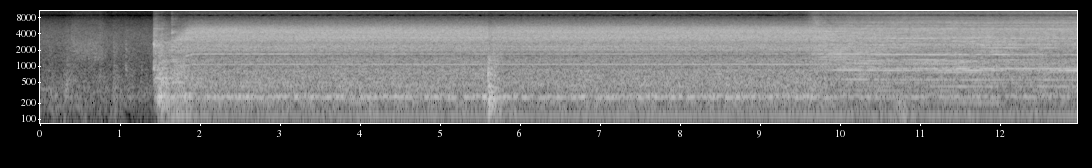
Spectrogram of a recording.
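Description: Powermatic cabinet table saw switched on about a second and a half in, its motor and blade running with a steady whine and hiss. A little past halfway the sound turns harsher and busier as the blade begins ripping a long board to width.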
